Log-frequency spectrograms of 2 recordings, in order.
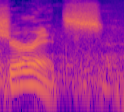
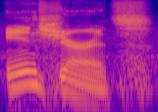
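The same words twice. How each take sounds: First: It is said in a standard accent. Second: It is said in a Southern accent.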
